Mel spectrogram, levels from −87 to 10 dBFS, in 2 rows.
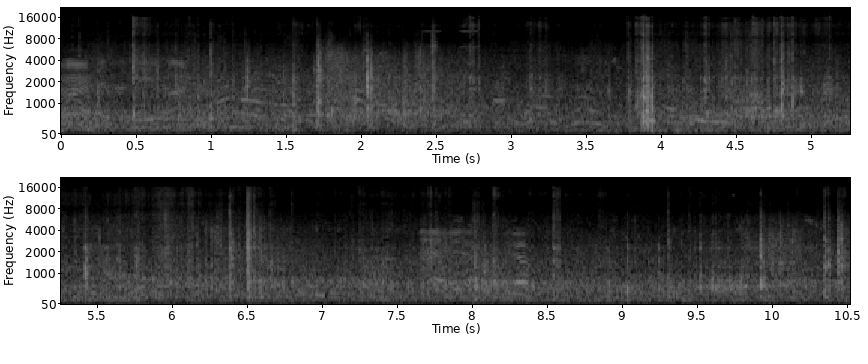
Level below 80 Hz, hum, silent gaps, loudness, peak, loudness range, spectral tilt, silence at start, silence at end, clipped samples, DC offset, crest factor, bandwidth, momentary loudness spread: -76 dBFS; none; none; -44 LUFS; -14 dBFS; 4 LU; -2.5 dB/octave; 0 s; 0 s; under 0.1%; under 0.1%; 30 dB; 16.5 kHz; 10 LU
